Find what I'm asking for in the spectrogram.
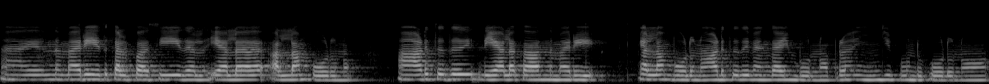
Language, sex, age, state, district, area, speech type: Tamil, female, 45-60, Tamil Nadu, Salem, rural, spontaneous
